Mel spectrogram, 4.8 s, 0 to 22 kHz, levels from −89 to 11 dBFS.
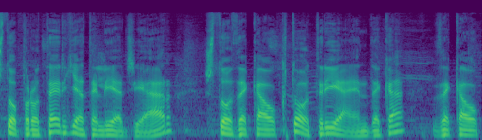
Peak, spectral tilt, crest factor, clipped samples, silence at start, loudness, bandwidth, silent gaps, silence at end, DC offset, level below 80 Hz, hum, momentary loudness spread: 0 dBFS; -5.5 dB/octave; 16 dB; under 0.1%; 0 s; -18 LUFS; 16 kHz; none; 0.05 s; under 0.1%; -40 dBFS; none; 6 LU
